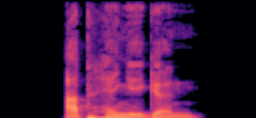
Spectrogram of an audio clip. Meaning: inflection of abhängig: 1. strong genitive masculine/neuter singular 2. weak/mixed genitive/dative all-gender singular 3. strong/weak/mixed accusative masculine singular 4. strong dative plural
- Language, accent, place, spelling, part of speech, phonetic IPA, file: German, Germany, Berlin, abhängigen, adjective, [ˈapˌhɛŋɪɡn̩], De-abhängigen.ogg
